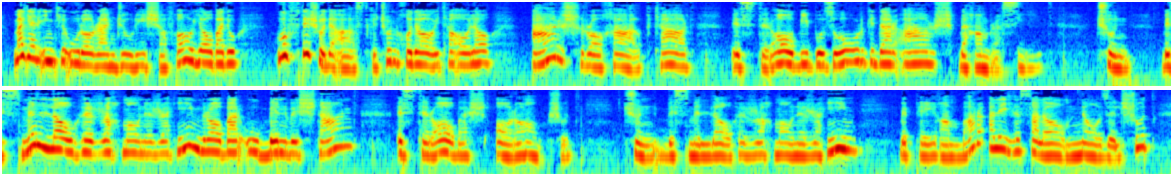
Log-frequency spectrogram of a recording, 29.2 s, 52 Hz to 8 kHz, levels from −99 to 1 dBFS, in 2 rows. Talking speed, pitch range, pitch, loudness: 100 wpm, 165-205 Hz, 185 Hz, -17 LUFS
